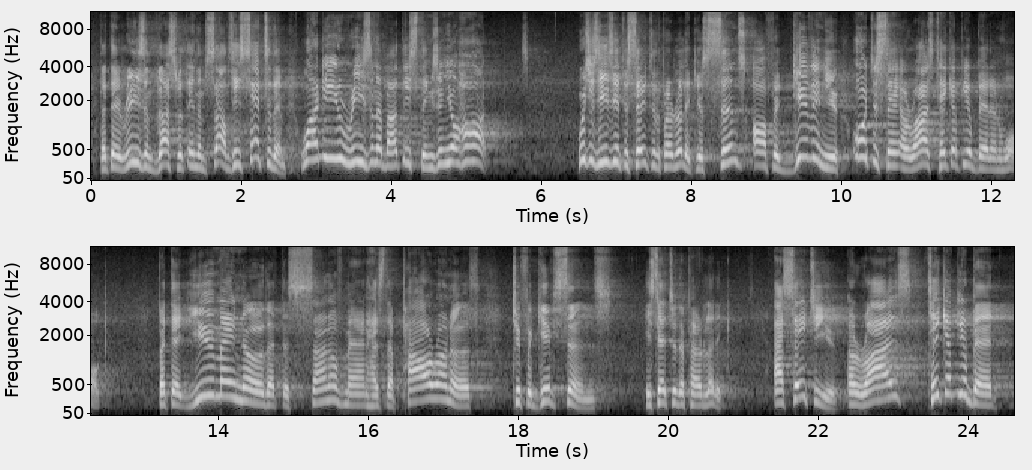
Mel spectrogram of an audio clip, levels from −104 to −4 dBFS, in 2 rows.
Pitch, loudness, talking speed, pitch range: 235 Hz, -26 LUFS, 185 wpm, 195-290 Hz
